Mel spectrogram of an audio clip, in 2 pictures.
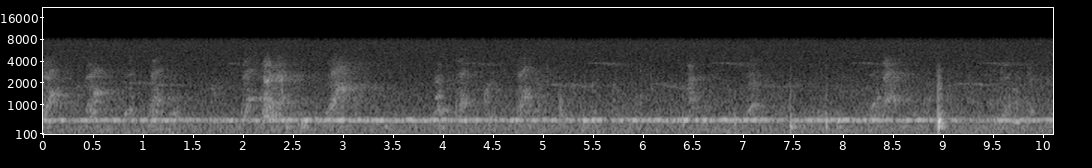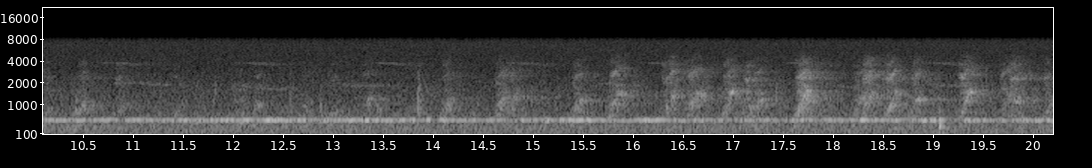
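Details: Wild boars in the Peruvian rainforest in December squeal in a rough, overlapping chorus over a steady insect-like drone.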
